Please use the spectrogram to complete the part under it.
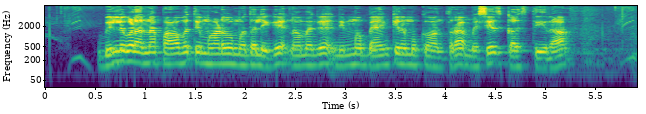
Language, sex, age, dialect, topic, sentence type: Kannada, male, 18-24, Central, banking, question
